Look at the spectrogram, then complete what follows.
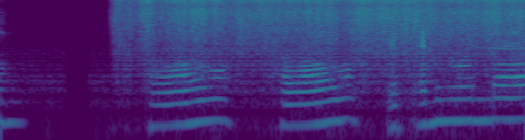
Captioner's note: radio static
